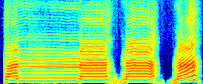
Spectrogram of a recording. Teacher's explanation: huruf nun. Bertasdid itu adalah gunnah, maka keluarkan gunnahnya 2-3 lepas. Tanna na na, jangan ditahan, dikeluarkan aljaufnya, ya.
